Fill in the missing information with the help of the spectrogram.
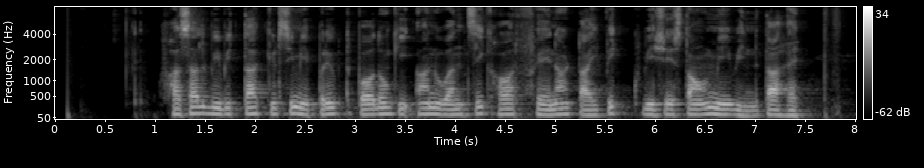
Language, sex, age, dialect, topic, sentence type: Hindi, male, 25-30, Hindustani Malvi Khadi Boli, agriculture, statement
